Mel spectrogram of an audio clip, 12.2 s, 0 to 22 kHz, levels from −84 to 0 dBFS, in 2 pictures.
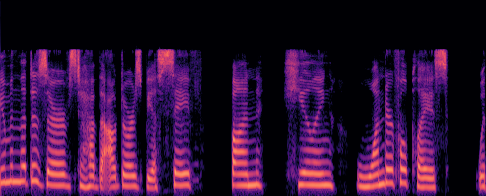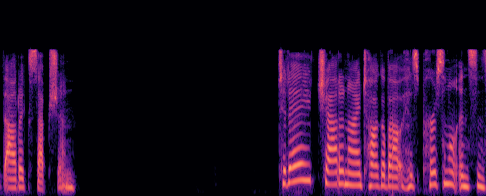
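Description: At 5.55 s, between "safe fun healing wonderful" and "without exception", concealed Bluetooth headset packet loss drops about 7.5 ms of audio. The phone patches the gap with a copy of the waveform just before it, so it is barely audible. At 8.93 s, about 15 ms is lost, and a short buzzy hold is audible. After "and I talk", at 10.95 to 10.98 s, about 22.5 ms goes, which fits three lost packets. A steady tone sits at full level, then warbles as real audio returns over the wideband mSBC link.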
